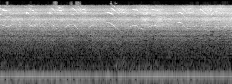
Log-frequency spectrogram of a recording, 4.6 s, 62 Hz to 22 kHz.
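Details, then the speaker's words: High-speed dental handpiece with a diamond bur reducing the lingual cusps in a full gold crown preparation on tooth number 30: a continuous shrill whine with wavering pitch as it cuts, over a low room hum. "Start in the embrasures. Come around into the groove, from this groove, cut around into this embrasure, and then up here, ultimately coming down into that embrasure."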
